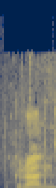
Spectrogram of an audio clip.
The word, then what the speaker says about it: grund: good around go grund it's grund sounds like um who a Scottish accent saying ground ground on the grounds praise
